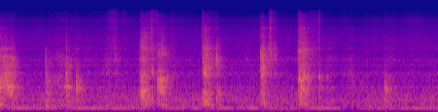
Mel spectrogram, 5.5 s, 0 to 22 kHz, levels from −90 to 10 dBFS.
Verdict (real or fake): fake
